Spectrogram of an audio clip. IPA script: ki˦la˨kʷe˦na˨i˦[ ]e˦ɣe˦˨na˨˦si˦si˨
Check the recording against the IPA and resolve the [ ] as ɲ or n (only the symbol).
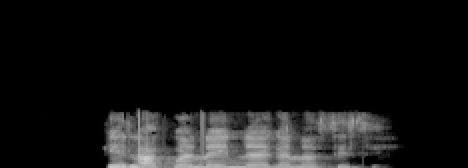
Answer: n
